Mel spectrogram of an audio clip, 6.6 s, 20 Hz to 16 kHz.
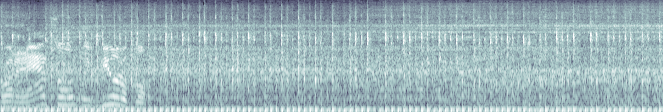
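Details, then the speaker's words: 1974 Ford 3550 industrial tractor, revived after 18 years sitting and recently seized: steady, even low idle chug with regular beat, no misses or knocks, "running beautiful"; radiator coolant very green but seems okay. Normal idle. "looks like this radiator is going to be okay i was a little nervous because it's pretty damn green but uh running beautiful running"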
